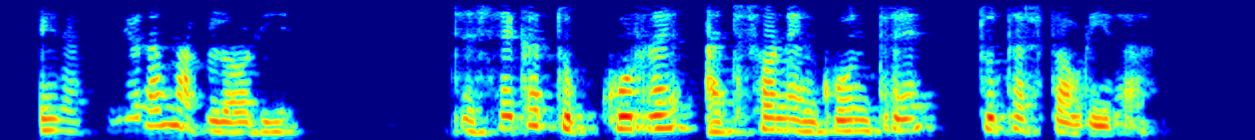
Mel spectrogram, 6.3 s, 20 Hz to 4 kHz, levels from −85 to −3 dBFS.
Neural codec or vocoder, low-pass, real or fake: vocoder, 44.1 kHz, 128 mel bands every 512 samples, BigVGAN v2; 3.6 kHz; fake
